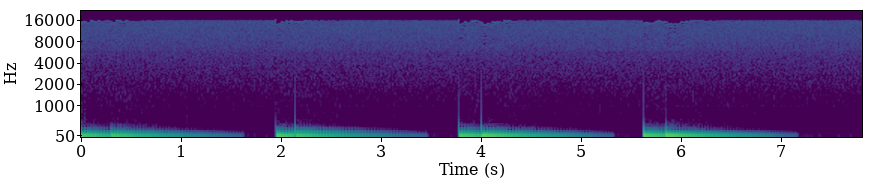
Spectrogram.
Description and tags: like stamping on an enormous analogue drum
